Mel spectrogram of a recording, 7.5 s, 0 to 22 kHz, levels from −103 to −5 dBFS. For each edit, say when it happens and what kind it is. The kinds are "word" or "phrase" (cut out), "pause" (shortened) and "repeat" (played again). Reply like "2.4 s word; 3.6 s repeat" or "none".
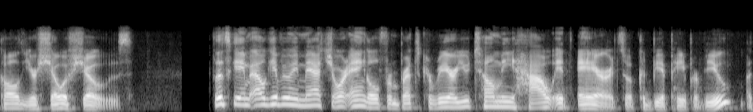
none

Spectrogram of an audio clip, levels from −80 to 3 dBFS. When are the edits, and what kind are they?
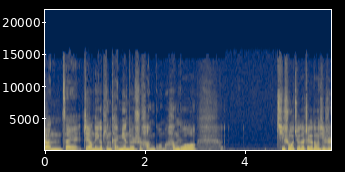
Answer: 3.5 s word

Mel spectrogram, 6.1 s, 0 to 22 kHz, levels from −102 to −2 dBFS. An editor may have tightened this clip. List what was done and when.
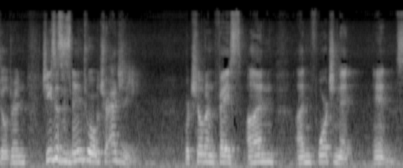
1.1 s word; 1.5 s word

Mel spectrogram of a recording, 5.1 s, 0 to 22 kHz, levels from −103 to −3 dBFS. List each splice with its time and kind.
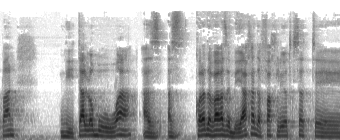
2.1 s pause

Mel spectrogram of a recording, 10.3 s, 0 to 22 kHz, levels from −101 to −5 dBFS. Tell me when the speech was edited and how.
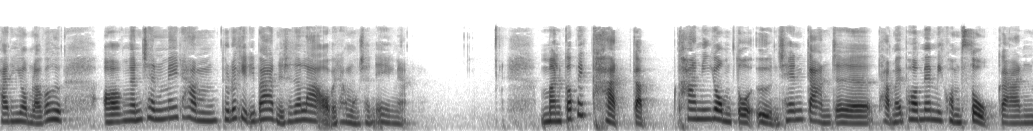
none

